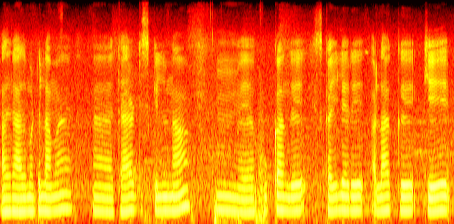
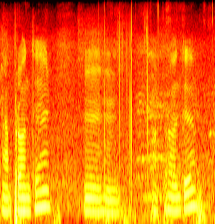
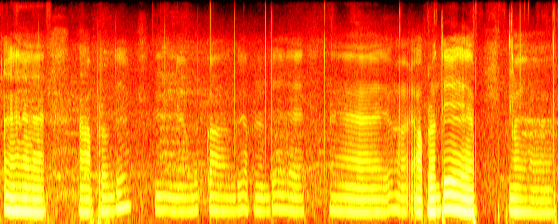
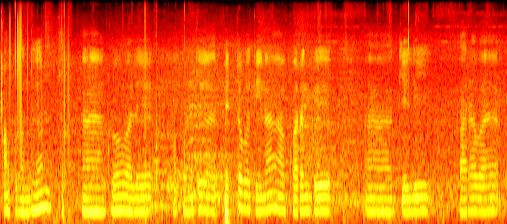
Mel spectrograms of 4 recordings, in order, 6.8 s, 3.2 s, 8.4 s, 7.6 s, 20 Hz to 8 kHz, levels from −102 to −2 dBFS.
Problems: background sounds at intervals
